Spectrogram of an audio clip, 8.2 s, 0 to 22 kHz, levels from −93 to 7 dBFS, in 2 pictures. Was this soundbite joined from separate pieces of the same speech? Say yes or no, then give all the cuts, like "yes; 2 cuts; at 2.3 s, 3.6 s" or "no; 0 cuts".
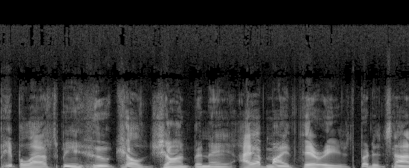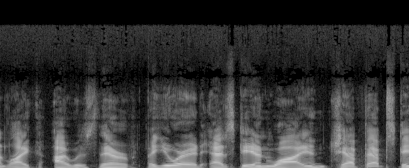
yes; 1 cut; at 5.5 s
